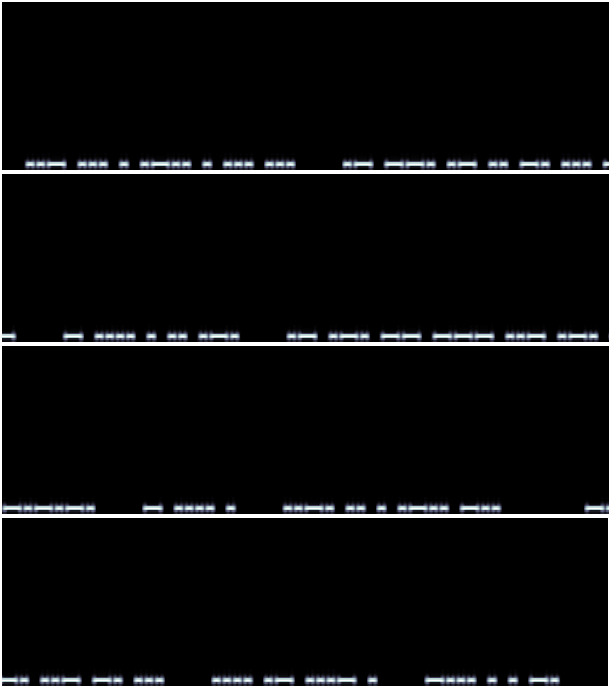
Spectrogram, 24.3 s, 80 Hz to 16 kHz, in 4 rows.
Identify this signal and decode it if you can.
Morse code, heard as a keyed tone, about 23 wpm, 700 Hz. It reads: USELESS AGAINST THEIR ARMOUR; THE FIELD GUNS HAVE BEEN
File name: Book One / 14-Chapter 14 - 23 WPM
